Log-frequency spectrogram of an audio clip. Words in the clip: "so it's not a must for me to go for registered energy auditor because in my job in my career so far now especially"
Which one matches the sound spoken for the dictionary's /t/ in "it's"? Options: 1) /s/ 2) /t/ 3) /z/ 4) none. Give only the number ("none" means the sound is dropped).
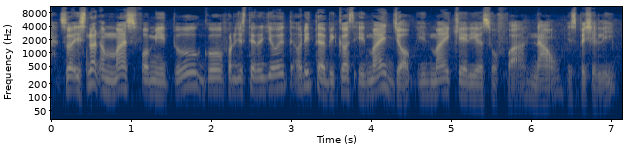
2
